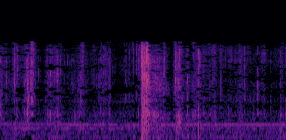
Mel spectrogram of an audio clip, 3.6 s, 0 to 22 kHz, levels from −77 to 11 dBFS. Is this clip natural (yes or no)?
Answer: yes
